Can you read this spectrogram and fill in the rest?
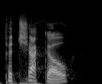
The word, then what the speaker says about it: Pacheco: I botched his name. It's Pacheco.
